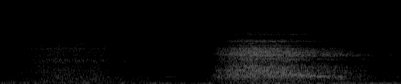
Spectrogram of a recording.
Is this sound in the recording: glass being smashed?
no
